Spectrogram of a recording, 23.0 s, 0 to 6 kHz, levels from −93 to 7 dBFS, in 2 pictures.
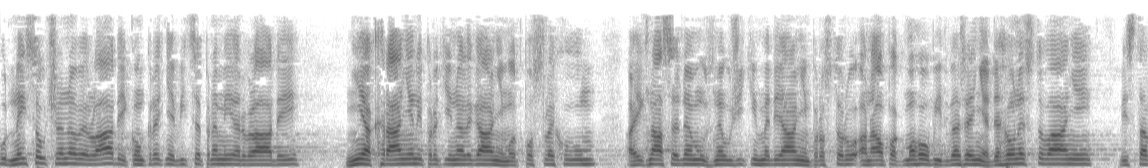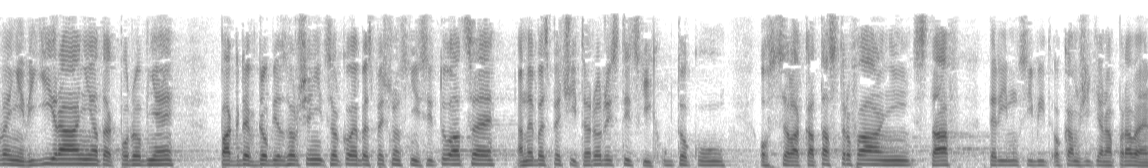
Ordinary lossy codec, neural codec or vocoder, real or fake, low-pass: MP3, 32 kbps; none; real; 5.4 kHz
